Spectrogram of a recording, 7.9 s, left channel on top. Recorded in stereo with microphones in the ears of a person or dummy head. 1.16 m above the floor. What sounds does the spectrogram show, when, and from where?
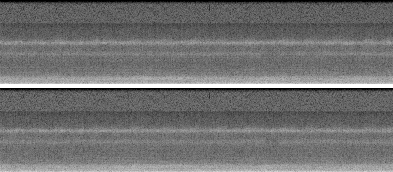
0.0 s an insect: 5° left (ahead or behind), 1.5 m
